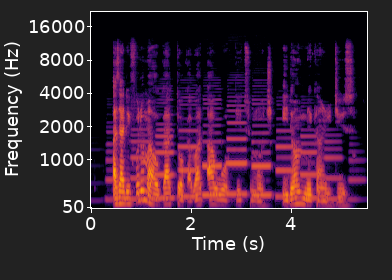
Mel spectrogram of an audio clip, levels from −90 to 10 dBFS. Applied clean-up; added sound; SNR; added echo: classical method log-MMSE.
